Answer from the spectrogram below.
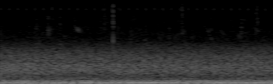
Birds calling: American Goldfinch (Spinus tristis)

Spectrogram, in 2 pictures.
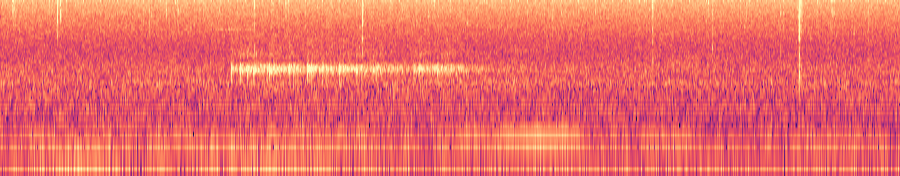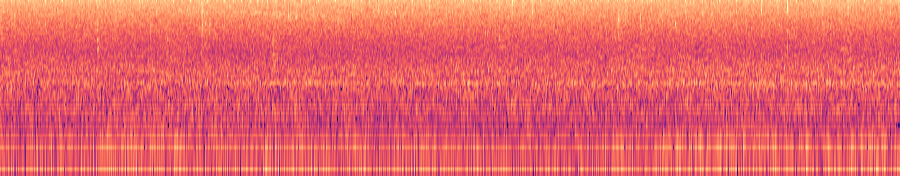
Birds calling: Yellow-bellied Sapsucker (Sphyrapicus varius)

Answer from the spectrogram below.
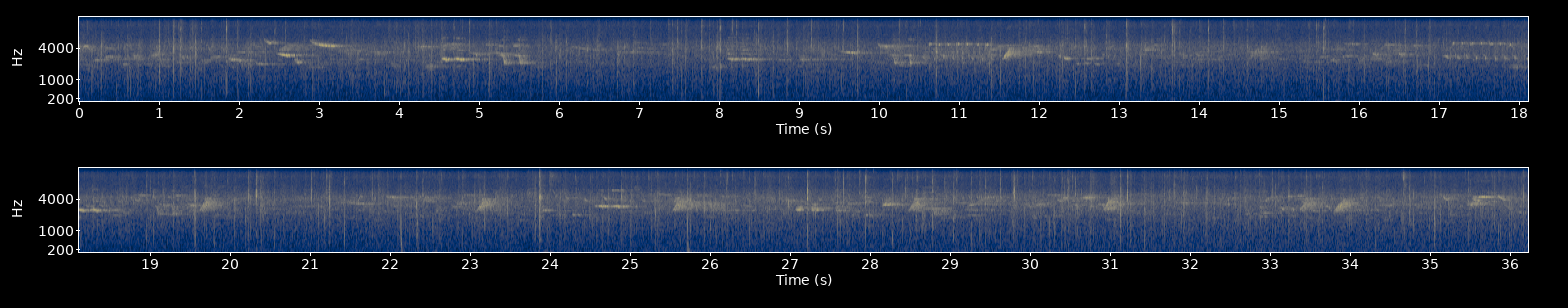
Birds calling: Red-billed Leiothrix (Leiothrix lutea)
Iiwi (Drepanis coccinea)
Apapane (Himatione sanguinea)

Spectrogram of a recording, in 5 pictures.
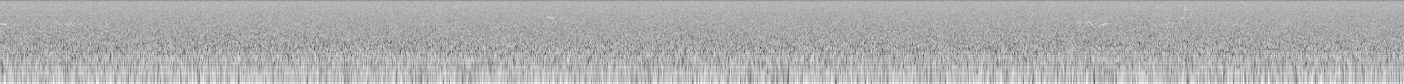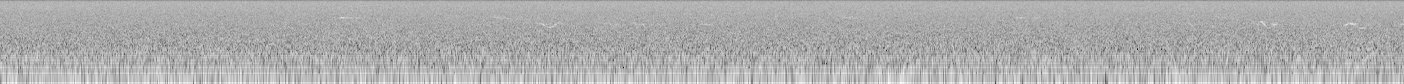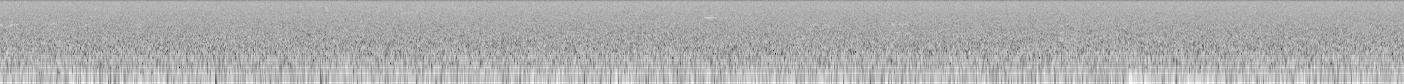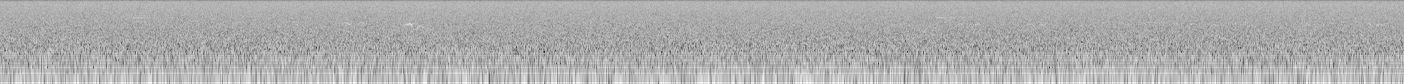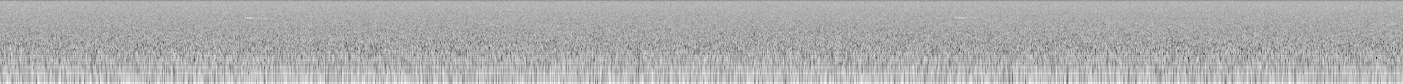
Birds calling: Cassin's Vireo (Vireo cassinii)
American Robin (Turdus migratorius)

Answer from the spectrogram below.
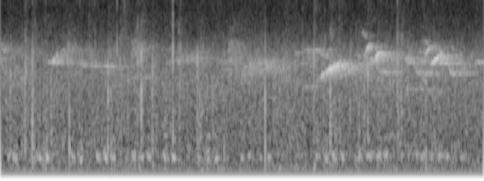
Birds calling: Iiwi (Drepanis coccinea)

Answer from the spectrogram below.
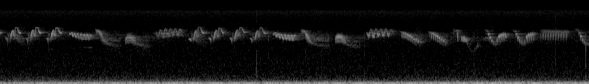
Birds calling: Eurasian Skylark (Alauda arvensis)
Hawaii Amakihi (Chlorodrepanis virens)

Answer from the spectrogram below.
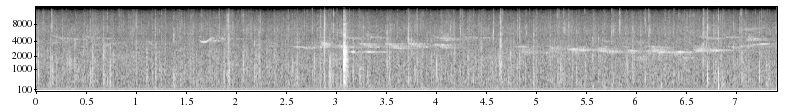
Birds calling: Red-billed Leiothrix (Leiothrix lutea)

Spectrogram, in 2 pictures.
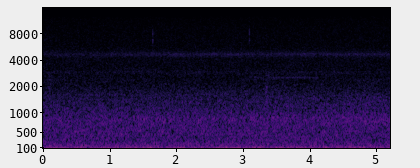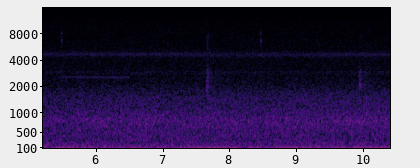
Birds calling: Common Grackle (Quiscalus quiscula)

